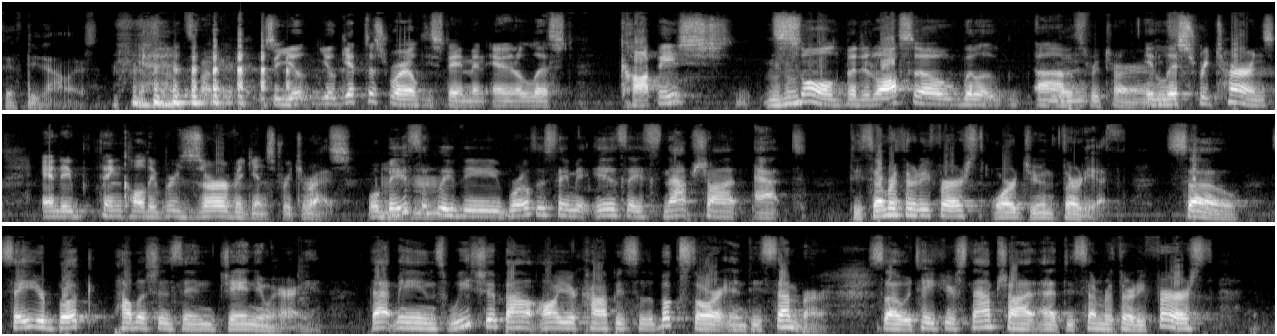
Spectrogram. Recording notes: joined us in front of a live audience at Westercon 67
